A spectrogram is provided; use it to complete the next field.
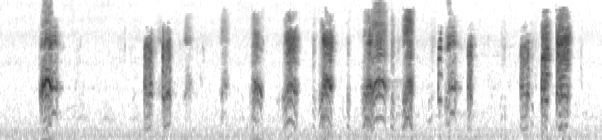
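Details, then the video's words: Black-crowned night heron: short, harsh, croaking squawks, about fifteen separate notes scattered irregularly over seven seconds, some doubled, with a quiet background. "SUARA BURUNG KOAK MALAM"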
